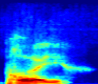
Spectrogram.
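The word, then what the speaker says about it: Breuil: I'm going to go with Bruy as the name of the place.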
